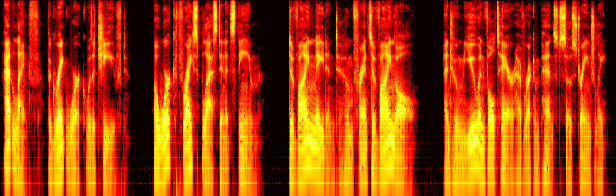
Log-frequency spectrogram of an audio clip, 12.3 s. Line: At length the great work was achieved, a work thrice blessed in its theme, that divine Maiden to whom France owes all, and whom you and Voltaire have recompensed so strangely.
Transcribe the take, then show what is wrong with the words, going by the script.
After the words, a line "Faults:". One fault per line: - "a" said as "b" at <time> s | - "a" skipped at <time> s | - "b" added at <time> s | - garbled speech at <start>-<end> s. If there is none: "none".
At length the great work was achieved, a work thrice blessed in its theme, divine Maiden to whom France divine all, and whom you and Voltaire have recompensed so strangely.
Faults:
- "that" skipped at 5.2 s
- "owes" said as "divine" at 7.4 s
